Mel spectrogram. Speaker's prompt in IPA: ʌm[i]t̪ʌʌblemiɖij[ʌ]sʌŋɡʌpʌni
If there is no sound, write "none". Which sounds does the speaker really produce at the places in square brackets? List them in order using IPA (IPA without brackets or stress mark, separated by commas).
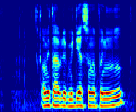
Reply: i, a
